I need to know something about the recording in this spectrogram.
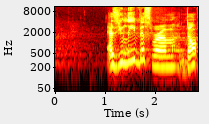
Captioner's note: none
